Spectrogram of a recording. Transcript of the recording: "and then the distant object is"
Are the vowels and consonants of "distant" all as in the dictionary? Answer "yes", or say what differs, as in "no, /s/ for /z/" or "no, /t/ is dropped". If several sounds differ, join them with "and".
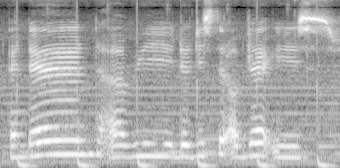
no, /n/ is dropped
